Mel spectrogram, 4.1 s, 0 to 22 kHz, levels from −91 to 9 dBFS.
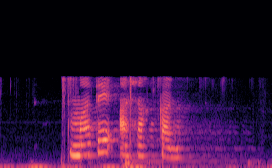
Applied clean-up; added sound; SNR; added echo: none; Chink, clink; 12 dB; reverberation time 1.2 s.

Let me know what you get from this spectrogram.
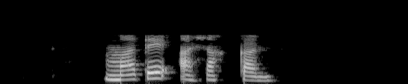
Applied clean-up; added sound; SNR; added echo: none; none; none; none.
